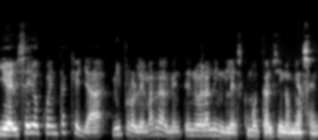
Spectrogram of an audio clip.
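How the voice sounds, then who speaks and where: Very fast delivery with lively intonation. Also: man. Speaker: physician (nephrologist). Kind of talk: casual interview storytelling.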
